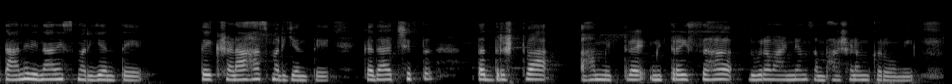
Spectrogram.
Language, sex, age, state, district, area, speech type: Sanskrit, female, 18-30, Maharashtra, Thane, urban, spontaneous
